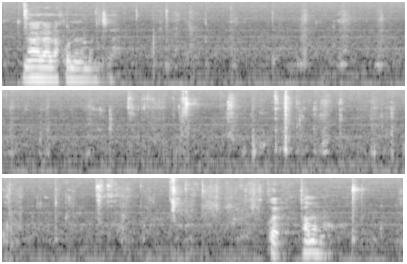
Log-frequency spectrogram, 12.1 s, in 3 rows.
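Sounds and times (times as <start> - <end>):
person chewing grapes: 1.3 - 10.8.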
